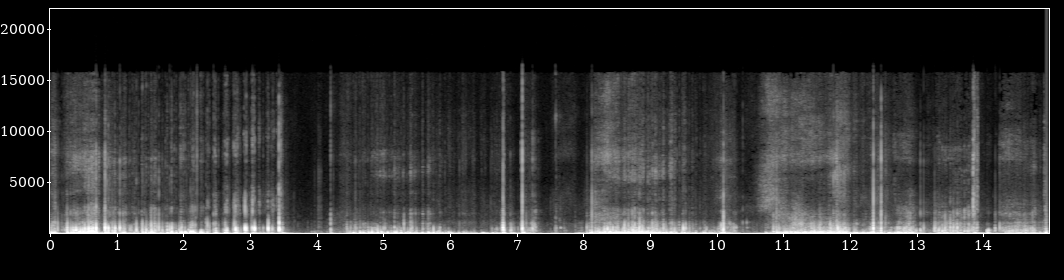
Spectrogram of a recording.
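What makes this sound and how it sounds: Long green nails scratch and tap across the front panel and pocket seam of a coated canvas monogram handbag. A dense, irregular run of dry, low-heavy scratching and quick taps comes in bursts, with brief quiet gaps around 4, 7.5 and 10.5 seconds.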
